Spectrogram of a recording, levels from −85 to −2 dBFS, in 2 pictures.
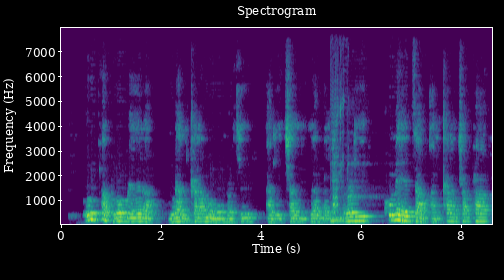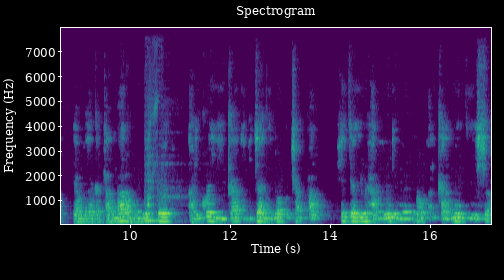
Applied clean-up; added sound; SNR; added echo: neural separator model SepFormer DNS4.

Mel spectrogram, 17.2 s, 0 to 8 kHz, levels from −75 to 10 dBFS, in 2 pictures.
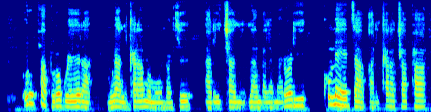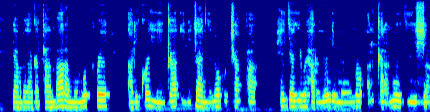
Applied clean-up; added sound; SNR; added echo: none; none; none; none.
